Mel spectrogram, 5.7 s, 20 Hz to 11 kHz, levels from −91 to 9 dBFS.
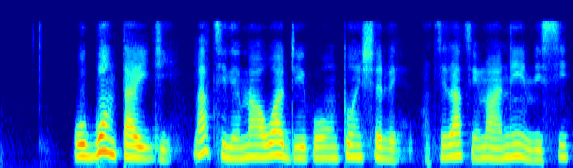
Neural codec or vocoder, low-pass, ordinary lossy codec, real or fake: codec, 16 kHz, 0.5 kbps, FunCodec, trained on Chinese and English, 25 frames a second; 7.2 kHz; AAC, 48 kbps; fake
